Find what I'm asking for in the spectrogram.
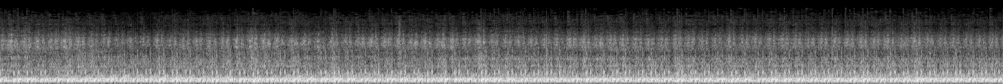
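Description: Steady idle with a quick, uneven puffing tick about three or four times a second riding on the exhaust note, typical of an exhaust leak.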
